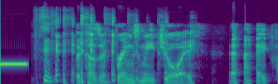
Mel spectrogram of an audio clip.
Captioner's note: laughter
